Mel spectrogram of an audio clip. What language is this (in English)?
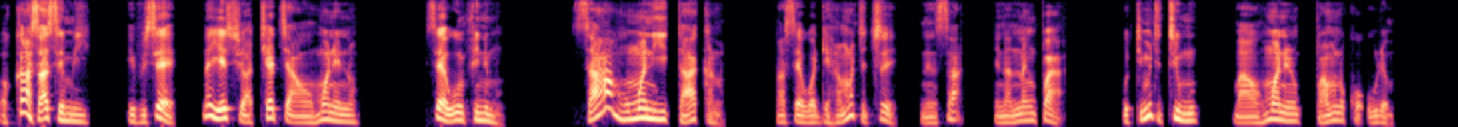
Akan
